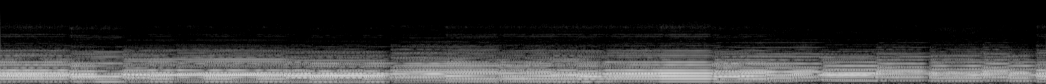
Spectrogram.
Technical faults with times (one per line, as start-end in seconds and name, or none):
none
